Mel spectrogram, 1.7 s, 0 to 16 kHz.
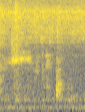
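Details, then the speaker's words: Freshly pressure-canned vegetable beef soup jars (quarts and pints) just opened from a canner at 0 gauge pressure: soft short hisses in a quiet room as jars, not yet sealed, still release pressure; normal venting before sealing, nothing wrong. "Oh, and I hear it. I hear some of the, because they're not sealed yet. They're still releasing pressure."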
